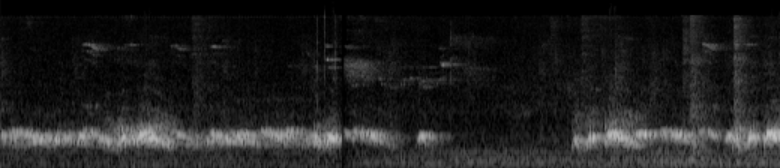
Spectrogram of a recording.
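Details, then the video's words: Spotted dove producing long stretches of low, grainy cooing, broken by a silent gap of about two seconds before resuming, with faint high bird chirps. "Chim cu gáy-Đam mê tiếng chim cu"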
